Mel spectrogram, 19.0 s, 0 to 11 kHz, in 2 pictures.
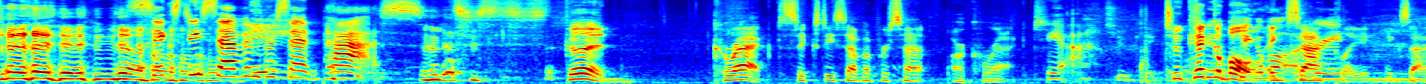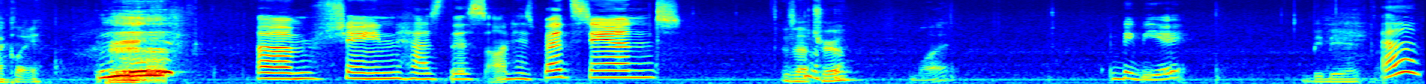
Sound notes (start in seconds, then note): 0.2 laughs; 10.2 makes belching sound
